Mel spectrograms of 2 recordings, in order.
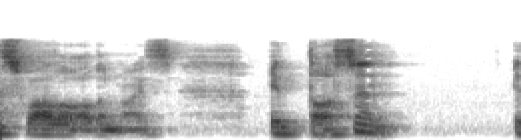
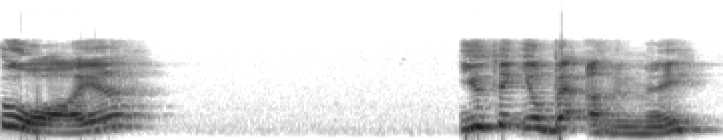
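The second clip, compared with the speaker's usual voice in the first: put-on, loud, high-pitched English accent; 8 semitones higher, 5 dB louder than usual. Showing what the English accent sounds like, the speaker does an English accent. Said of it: "what the English accent sounds like".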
